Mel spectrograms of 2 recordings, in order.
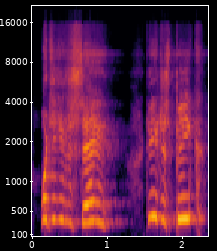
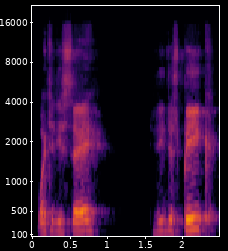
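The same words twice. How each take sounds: First: High, loud, overjoyed outburst; hammed-up loud, high-pitched astonishment; mock excited shock. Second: Calm, cool, collected; understated, unbothered acted questioning; Mando. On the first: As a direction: exclaim it like a thrilled parent. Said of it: "He won't be excited". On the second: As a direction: ask it as if it's no big deal. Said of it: "he's gonna be calm, cool, collected".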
